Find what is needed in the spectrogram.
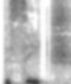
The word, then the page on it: beseech: anglais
